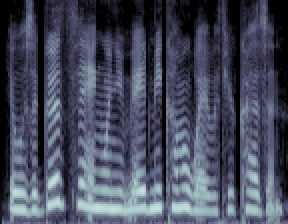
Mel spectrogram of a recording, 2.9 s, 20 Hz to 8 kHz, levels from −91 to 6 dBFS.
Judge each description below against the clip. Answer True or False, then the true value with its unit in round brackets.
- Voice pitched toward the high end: True (230 Hz)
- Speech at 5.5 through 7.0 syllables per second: True (5.9 syllables/s)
